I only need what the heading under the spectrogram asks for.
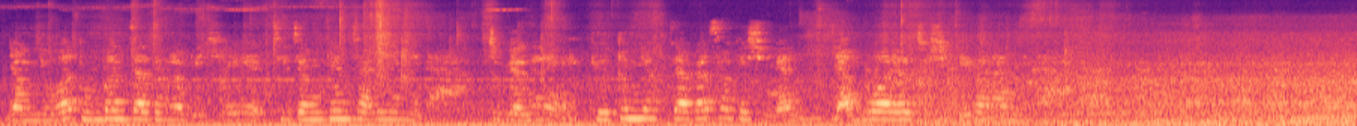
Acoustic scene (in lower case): bus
